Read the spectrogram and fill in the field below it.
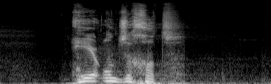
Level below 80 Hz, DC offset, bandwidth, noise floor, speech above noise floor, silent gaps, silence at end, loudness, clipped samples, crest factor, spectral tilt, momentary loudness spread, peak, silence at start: -30 dBFS; under 0.1%; 18.5 kHz; -46 dBFS; 32 dB; none; 0.8 s; -15 LUFS; under 0.1%; 14 dB; -5 dB/octave; 13 LU; -4 dBFS; 0.65 s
